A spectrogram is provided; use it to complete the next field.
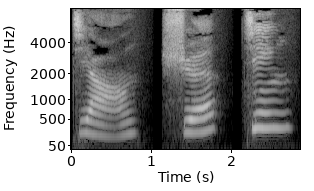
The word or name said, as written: jiang3xue2jin1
